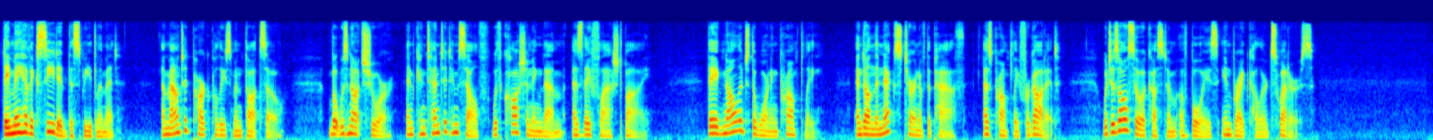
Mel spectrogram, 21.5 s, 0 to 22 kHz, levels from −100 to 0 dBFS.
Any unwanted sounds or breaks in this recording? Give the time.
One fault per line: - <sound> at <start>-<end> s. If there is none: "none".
none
